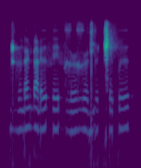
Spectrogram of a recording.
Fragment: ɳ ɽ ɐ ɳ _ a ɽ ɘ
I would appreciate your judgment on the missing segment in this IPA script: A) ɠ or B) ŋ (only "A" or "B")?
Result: A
